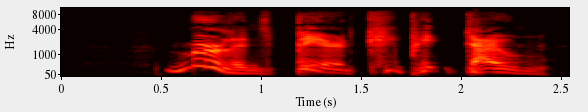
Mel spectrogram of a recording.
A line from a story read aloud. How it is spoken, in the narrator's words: said Hagrid hastily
